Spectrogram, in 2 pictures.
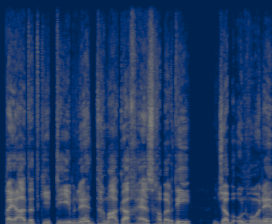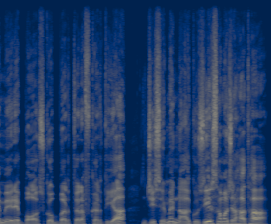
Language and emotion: Urdu, surprised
